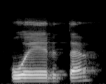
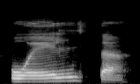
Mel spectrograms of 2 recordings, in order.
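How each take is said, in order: First: The consonant before the t is a trilled r. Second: The consonant before the t is an l. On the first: "en vez de decir puerta" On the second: "dicen puerta"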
